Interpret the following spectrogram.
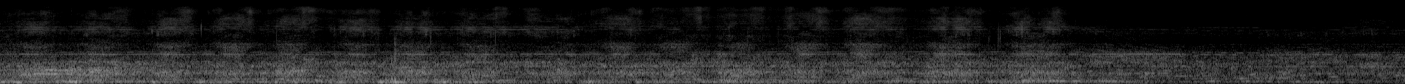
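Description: Electric chalkboard eraser with a built-in dust vacuum running with a steady whine while it is rubbed back and forth across a blackboard in regular strokes. The scrubbing strokes stop about ten seconds in, while the motor keeps running.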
